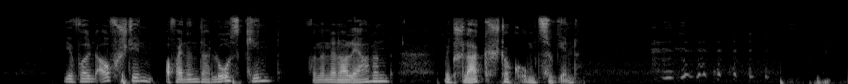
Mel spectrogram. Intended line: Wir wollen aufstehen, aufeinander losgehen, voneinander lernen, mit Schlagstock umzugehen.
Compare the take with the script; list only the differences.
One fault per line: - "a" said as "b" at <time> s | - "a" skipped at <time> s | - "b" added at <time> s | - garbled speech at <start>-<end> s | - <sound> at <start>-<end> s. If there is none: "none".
- laugh at 6.5-7.7 s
